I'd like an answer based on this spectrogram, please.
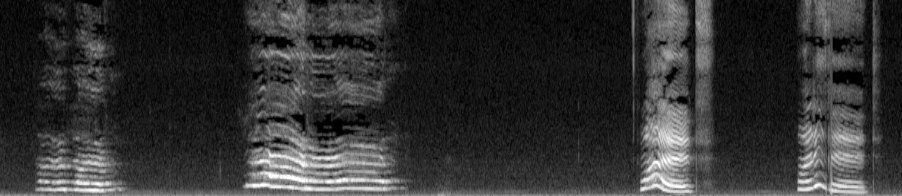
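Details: Siberian Husky complaining, wanting to go outside, recorded on an iPhone XR; long wavering moaning howls followed by two shorter rising-then-falling yelping calls, with pauses between and a constant low hum.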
